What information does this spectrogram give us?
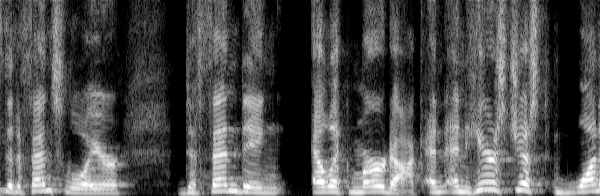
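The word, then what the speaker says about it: Murdaugh: the courthouse in South Carolina for the elec Murdoch trial that's how Valerie borlein from The Wall Street Journal uh pronounces his name and like she owns this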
